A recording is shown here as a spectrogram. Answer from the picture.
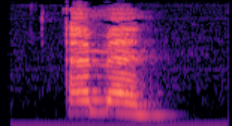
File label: "aman", Berber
